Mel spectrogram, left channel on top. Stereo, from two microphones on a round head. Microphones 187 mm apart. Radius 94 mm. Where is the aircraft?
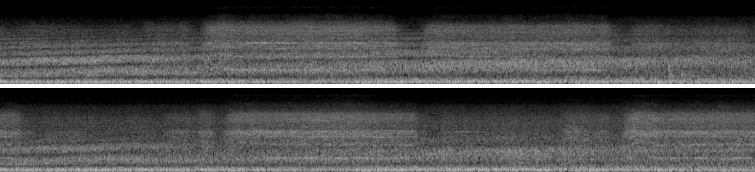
60° left (ahead or behind); by 7.6 s 55° left (ahead or behind).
